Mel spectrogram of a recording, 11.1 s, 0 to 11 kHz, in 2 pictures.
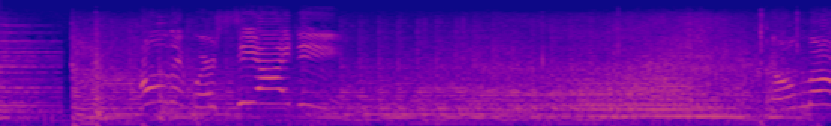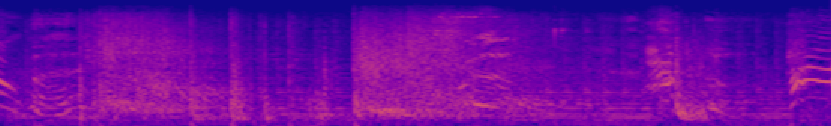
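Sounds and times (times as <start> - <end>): car engine and road noise: 0.0 - 7.9
steady low drone: 2.2 - 10.8.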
